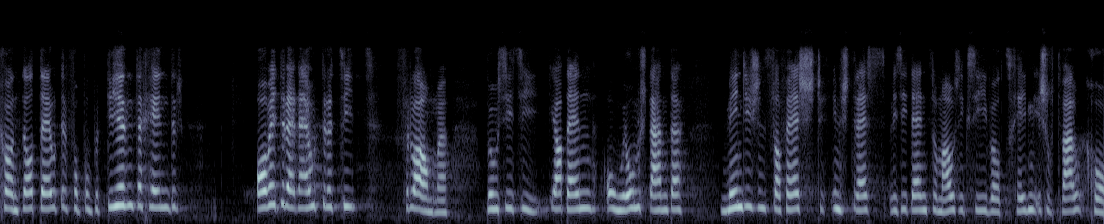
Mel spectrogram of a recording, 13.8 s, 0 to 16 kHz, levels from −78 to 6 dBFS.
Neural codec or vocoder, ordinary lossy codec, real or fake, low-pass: codec, 16 kHz, 0.8 kbps, ZipCodec; Opus, 32 kbps; fake; 7.2 kHz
